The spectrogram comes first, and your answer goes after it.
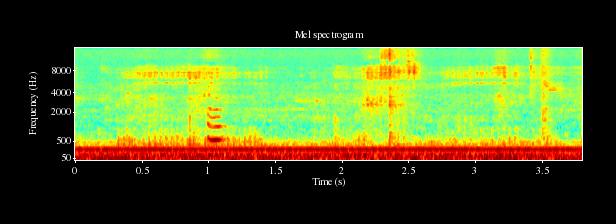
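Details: Female shelter cat Jiji from SBACC, a big fluffy cat, purring as she gets her belly rubbed; a low, continuous rumble fills the recording, with a small short vocal blip near the one-second mark and faint rustling.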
